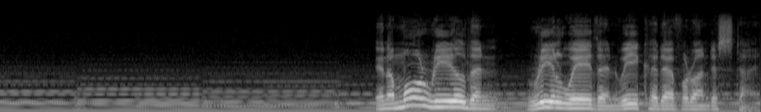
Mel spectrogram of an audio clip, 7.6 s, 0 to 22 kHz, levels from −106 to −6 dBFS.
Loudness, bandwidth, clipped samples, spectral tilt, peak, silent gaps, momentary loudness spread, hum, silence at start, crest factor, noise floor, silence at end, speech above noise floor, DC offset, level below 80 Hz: -35 LUFS; 10 kHz; under 0.1%; -8.5 dB/octave; -20 dBFS; none; 27 LU; 60 Hz at -60 dBFS; 0 s; 18 dB; -57 dBFS; 0 s; 23 dB; under 0.1%; -62 dBFS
